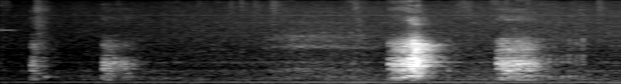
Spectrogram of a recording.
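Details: Three-week-old Jack Russell Terrier puppies of a litter, mouthing and tasting each other; several short squeaky grunts and yelps around one second apart, the loudest two in the second half, over a steady low hum.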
